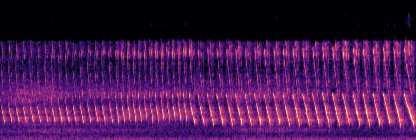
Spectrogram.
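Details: Canary tutor song meant to get silent and young canaries singing: a quiet, very fast trill that steps down to a slightly lower rolling phrase, over steady background hiss.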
